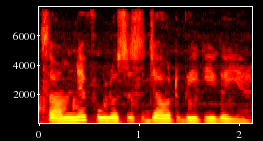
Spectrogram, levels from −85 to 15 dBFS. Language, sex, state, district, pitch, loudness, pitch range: Hindi, female, Haryana, Rohtak, 205 Hz, -13 LUFS, 195-210 Hz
